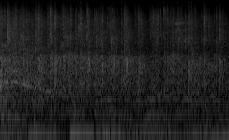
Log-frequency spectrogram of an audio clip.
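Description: Audience applause at a pluricultural gathering of indigenous peoples and living languages, a dense, steady wash of clapping that continues without a break, with a low hum underneath.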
